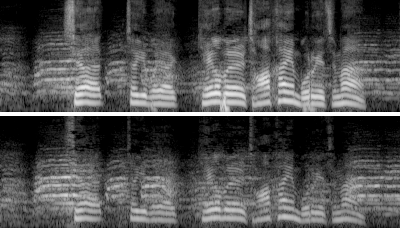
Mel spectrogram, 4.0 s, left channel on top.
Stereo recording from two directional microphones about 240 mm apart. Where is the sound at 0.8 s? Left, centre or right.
Left.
